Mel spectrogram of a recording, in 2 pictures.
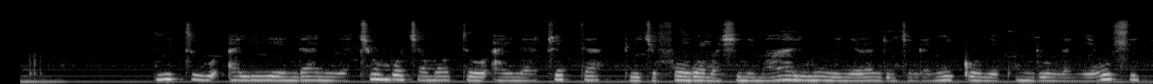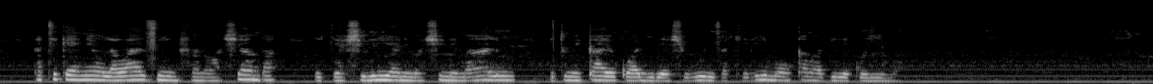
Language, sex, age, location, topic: Swahili, female, 25-35, Dar es Salaam, agriculture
